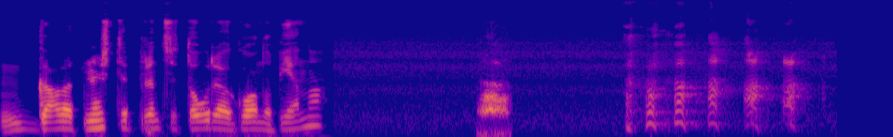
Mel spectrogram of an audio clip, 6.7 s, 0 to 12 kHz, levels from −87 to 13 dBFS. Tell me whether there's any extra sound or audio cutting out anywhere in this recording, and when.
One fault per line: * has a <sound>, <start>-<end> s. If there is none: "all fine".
* has a bark, 3.6-3.9 s
* has a laugh, 4.7-6.2 s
